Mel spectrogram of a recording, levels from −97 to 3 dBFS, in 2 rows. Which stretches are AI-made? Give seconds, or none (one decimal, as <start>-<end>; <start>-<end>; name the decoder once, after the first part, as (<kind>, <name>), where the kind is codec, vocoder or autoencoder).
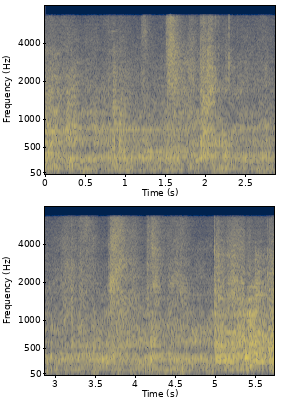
0.0-0.8 (codec, SNAC); 1.8-5.7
